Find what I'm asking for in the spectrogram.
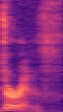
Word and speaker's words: Durin: Durin. – Durin. – Well, that's what it, Dor. I mean, Durin and Doran are different. – Fine, I mispronounced the U.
